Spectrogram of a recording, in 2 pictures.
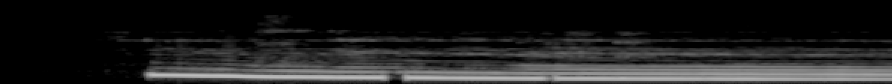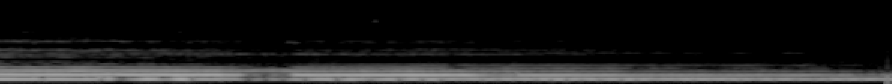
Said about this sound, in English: And just from a gentle place of allowance, I invite us all to take a deep breath in and relax on a gentle hum.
